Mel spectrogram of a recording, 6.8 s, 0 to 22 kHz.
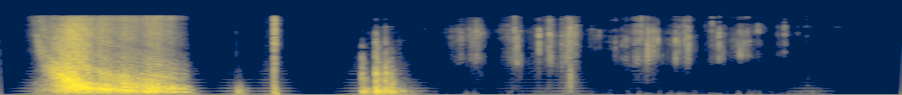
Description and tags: Narrow painters tape (blue, 1" tape) being stretched and then crumpled into a sticky ball.
All samples in this set were recorded on a hollow, injection-molded, plastic table, which periodically adds a hollow thump if the roll of tape is dropped. Noise reduction applied to remove systemic hum, which leaves some artifacts if amplified greatly. Some samples are normalized to -0.5 dB, while others are not.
